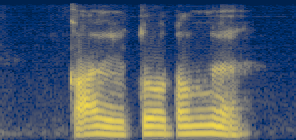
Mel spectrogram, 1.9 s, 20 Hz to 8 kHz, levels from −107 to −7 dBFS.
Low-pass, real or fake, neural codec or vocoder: 7.2 kHz; fake; vocoder, 22.05 kHz, 80 mel bands, HiFi-GAN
